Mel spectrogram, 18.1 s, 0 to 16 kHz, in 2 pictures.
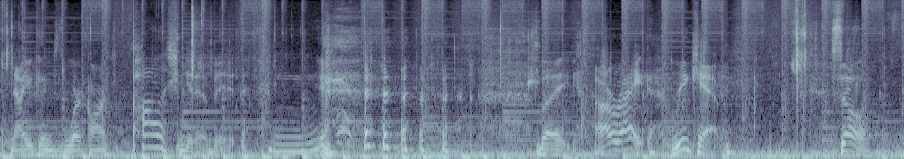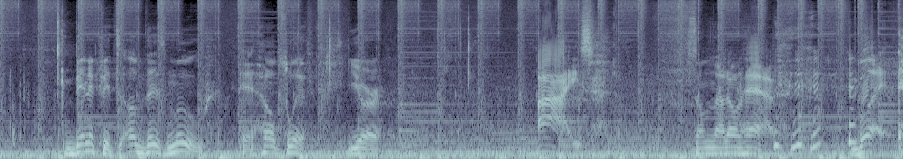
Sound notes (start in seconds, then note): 2.9 laughs; 16.7 laughs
